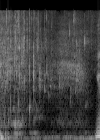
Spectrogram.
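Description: Water pouring out of an upturned PVC pipe pump housing and splashing into a bucket of water, strongest at first and thinning out after about a second. It is the water that the pump's bottom check valve had held in the housing.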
